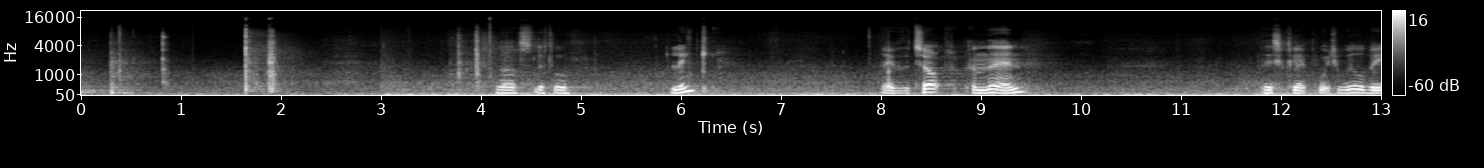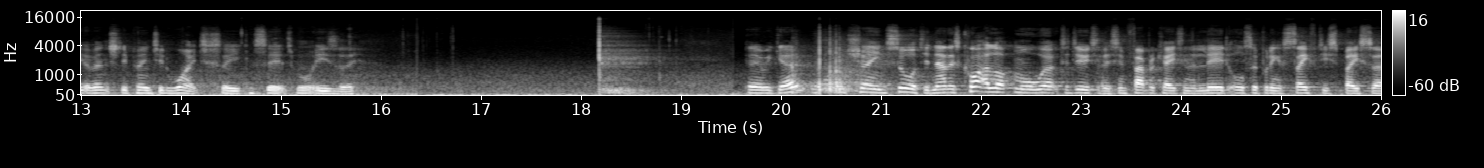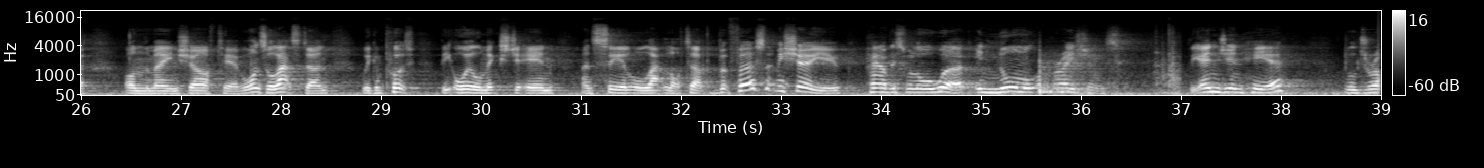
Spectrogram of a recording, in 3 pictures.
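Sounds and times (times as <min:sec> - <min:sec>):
low steady hum: 0:00.0 - 0:39.0.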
